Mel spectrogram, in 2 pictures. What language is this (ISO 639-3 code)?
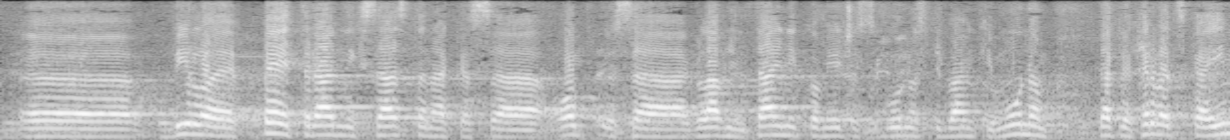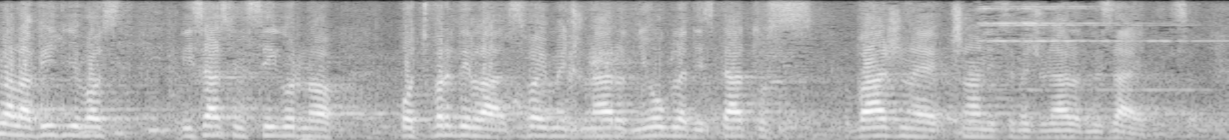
hrv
